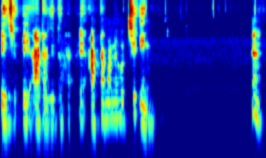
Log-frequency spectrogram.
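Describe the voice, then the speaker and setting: A man with a husky voice teaches a French class. He goes over each verb form slowly and patiently, repeating every drill. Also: mid-range voice, steady tone, poor audio. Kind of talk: classroom lecture.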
